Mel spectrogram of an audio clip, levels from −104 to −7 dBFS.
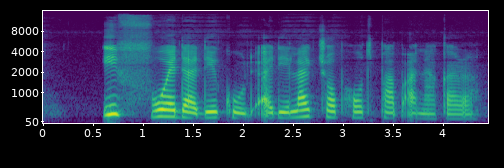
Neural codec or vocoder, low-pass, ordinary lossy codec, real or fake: none; 14.4 kHz; MP3, 96 kbps; real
